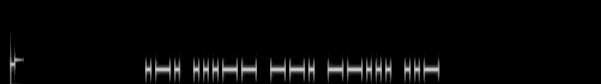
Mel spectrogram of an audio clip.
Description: Morse code, heard as a keyed tone, about 25 wpm, 690 Hz. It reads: R3G7U
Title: Code Groups - 5 Letter:Numbers - 25wpm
